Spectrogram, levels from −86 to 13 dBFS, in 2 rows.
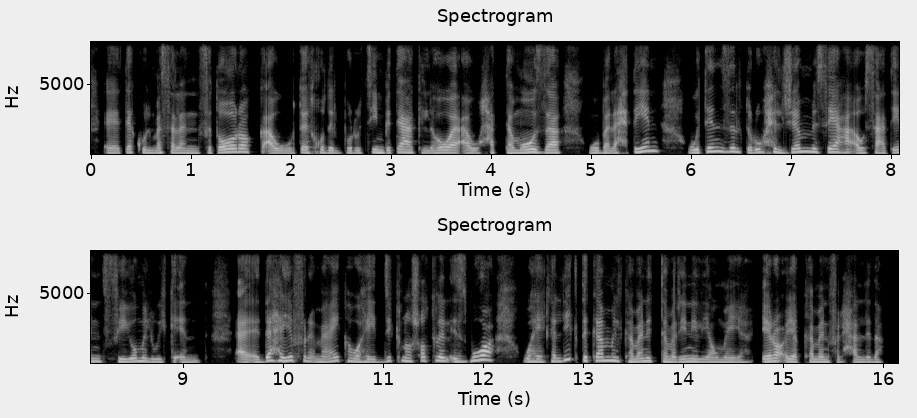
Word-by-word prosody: آآ 165 -1 -1
تاكل 190 0 -3
مثلًا 170 -3 -1
فطارَك 220 +8 +3
أو 155 0 +1
تاخد 185 +1 -2
البروتين 160 +4 -1
بتاعَك 185 +1 +1
اللي 155 0 -3
هو 185 +1 +4
أو 170 -3 +2
حتى 185 +2 -4
موزة 185 0 +4 0.3
وبلحتين 170 - 0 0.3
وتنزِل 250 +5 +1
تروح 205 +2 -1
الgym 225 +6 +2
ساعة 220 -1 +2
أو 170 - 0
ساعتين 190 +5 -2
في 180 - -4
يوم 200 +4 +2
الweekend 175 -3 -4 0.4
آآ، 170 0 +2
ده 245 +9 +3
هيفرِق 250 -1 0
معاك 215 +7 -2
وهيدِّيك 180 0 -2
نشاط 240 +3 -2
للأسبوع 245 +6 +4 0.3
وهيخلِّيك 200 - -1
تكمّل 250 -1 +2
كمان 195 +1 0
التمارين 185 -4 0
اليومية. 155 -4 -2
إيه 190 - +5
رأيك 190 -4 +2
كمان 175 -1 +1
في 175 - -10
الحل 165 -2 -4
ده؟ 160 -2 -6
185 Hz, 150 wpm, -22 LUFS, 170-220 Hz, 0.4 s, إيه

